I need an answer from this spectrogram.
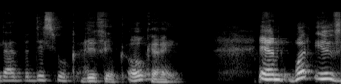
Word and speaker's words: van Dishoeck: your name so my first name is the pronounced as Aina Aina and the last name is Von dis hook so you separates the S and the H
